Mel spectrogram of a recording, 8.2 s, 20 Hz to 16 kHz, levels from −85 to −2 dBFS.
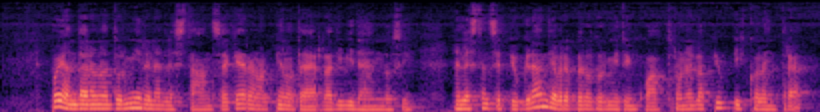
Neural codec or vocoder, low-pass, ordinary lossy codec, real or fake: none; 14.4 kHz; AAC, 48 kbps; real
